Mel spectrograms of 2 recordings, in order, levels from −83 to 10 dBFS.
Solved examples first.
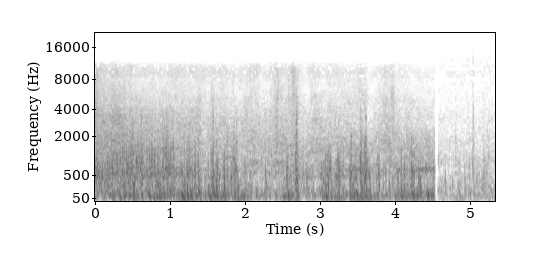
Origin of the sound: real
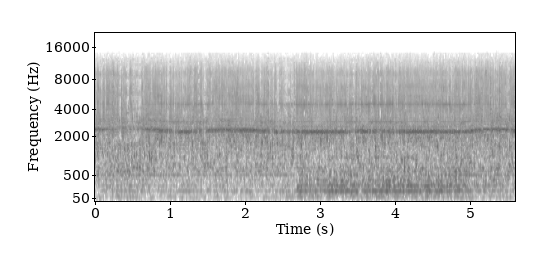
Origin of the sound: fake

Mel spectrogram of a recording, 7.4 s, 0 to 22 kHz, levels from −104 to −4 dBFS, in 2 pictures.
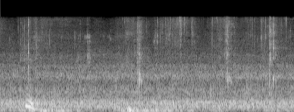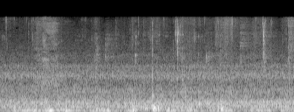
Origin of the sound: fake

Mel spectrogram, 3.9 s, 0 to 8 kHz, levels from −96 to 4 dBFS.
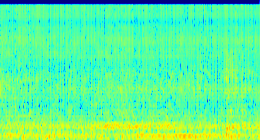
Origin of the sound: fake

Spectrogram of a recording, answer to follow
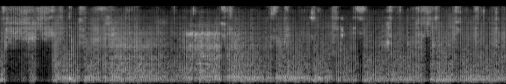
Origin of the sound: fake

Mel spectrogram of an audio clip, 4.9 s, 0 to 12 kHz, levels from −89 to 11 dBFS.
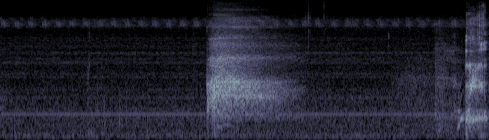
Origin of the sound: fake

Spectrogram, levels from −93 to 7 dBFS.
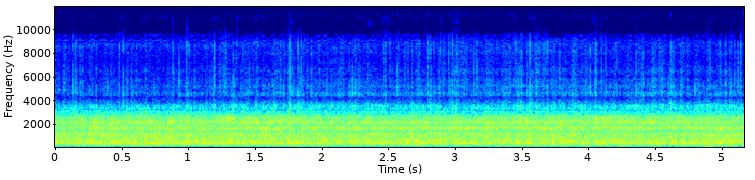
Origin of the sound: fake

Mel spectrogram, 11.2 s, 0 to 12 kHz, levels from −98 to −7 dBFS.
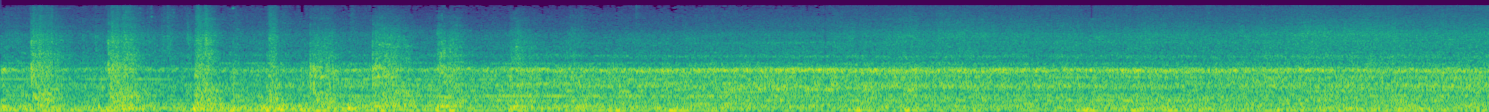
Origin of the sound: real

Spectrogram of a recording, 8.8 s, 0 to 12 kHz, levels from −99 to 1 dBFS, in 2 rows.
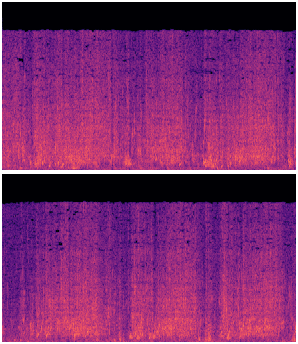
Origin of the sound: real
